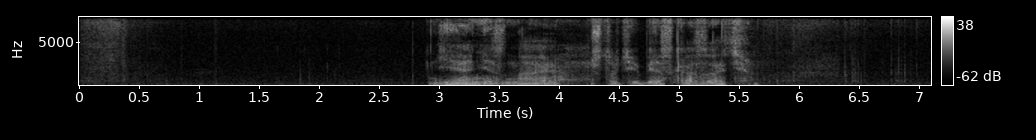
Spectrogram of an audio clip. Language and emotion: Russian, sad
